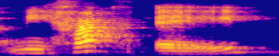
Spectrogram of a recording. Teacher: that H there that gets inserted after the T it makes a huff and puff sound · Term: lenition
